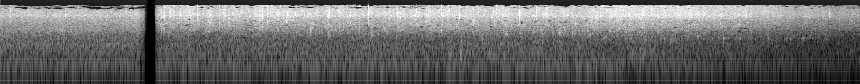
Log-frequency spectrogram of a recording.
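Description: Steady rain falling on water and wet ground, an even hiss with fine drop ticks. It breaks off for a moment about a second and a half in, then fades out near the end.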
